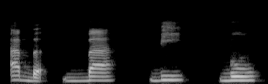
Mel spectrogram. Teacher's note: bibir ini contoh Ini bibir atas dan Ini bibir bawah nah saat dia menyentuh bibir atas dan bibir bawah ini keluarlah huruf ba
